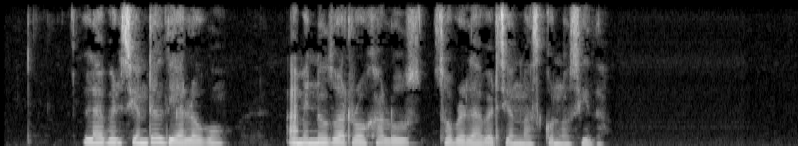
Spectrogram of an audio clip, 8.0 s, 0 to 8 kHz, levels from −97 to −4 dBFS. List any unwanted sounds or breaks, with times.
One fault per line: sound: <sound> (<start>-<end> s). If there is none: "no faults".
no faults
